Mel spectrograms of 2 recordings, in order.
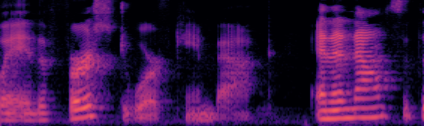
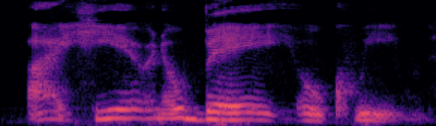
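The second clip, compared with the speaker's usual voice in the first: low, drawn-out, growled wolf voice. Narrator reads the wolf answering the Queen in a growling wolf voice. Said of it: "growled the wolf".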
